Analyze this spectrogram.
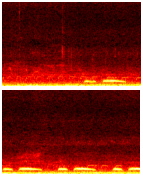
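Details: Spotted dove calling in a contest with a distant wild dove. Four cooing phrases, a short hoot then a longer falling coo each, coming about once a second in the latter half, over a fairly loud rumbling low-frequency background.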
